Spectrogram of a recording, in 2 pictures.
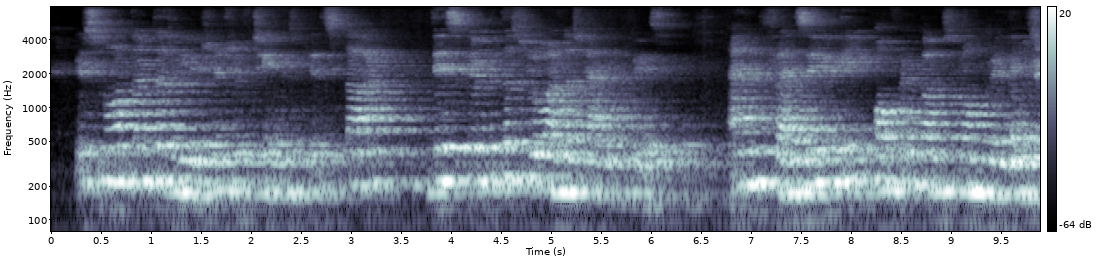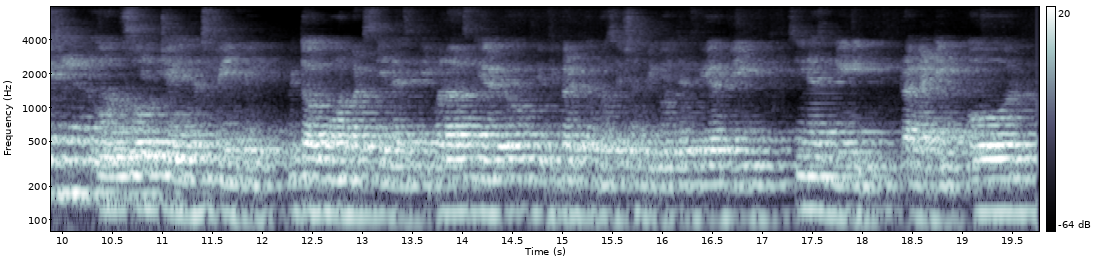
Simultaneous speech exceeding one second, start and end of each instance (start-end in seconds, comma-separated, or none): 9.6-11.2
